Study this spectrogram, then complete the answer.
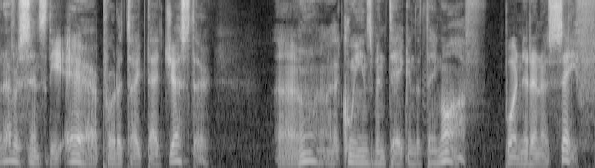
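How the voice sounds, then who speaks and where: A raspy, put-on character voice at a moderate pace. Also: man, medium pitch for a man. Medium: audio drama. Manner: slow, measured, spellbinding.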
